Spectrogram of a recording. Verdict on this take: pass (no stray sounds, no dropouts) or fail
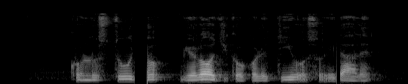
fail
